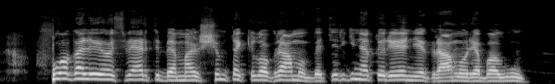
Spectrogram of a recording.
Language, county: Lithuanian, Šiauliai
